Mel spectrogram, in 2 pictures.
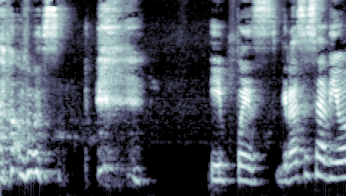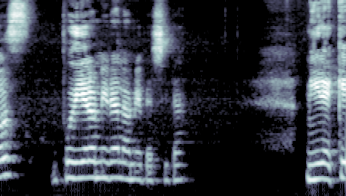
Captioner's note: laugh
